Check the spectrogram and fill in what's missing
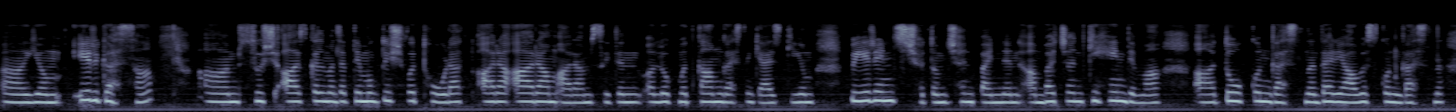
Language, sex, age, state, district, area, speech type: Kashmiri, female, 18-30, Jammu and Kashmir, Baramulla, rural, spontaneous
